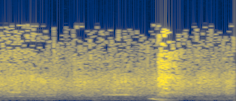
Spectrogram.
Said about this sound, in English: Oh, come on, clap your hands to the Lord and help me right now.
